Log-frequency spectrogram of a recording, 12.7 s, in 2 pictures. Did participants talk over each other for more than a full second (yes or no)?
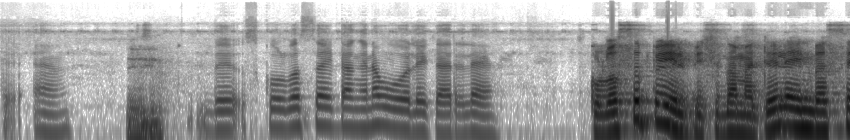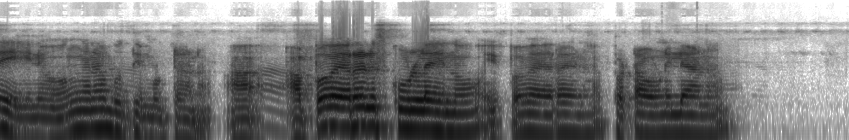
no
